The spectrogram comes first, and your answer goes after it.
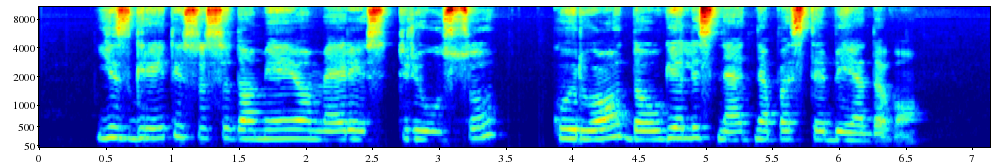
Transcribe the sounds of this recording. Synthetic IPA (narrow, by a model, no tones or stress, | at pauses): jɪs̬ɡɾʲɛɪt̪ɐɪsʊsʲɪd̪oːmʲeːjoːmʲɛɾʲeːst̪ʲɾʲuːsʊ | kʊɾʲuɔd̪ɒʊɡʲɛlʲɪsnʲɛt̪nʲɛpɐsʲt̪ʲɛbʲeːd̪ɐʋo̰ː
